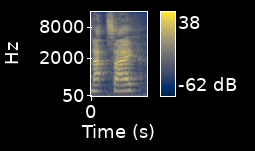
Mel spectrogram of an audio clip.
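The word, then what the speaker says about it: Natsai: okay so um yeah it's pronounced natti she's natti on I but I call her Natty because that's what everyone else calls her so some of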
